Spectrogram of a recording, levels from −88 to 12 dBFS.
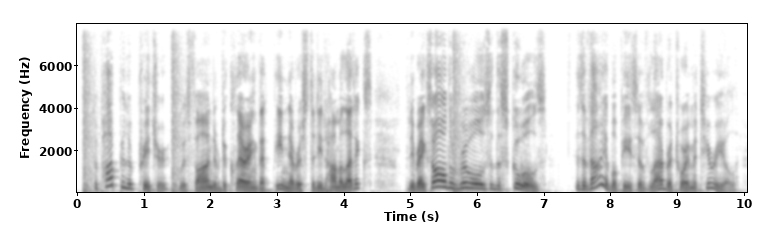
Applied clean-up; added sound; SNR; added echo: none; Microwave oven; 19 dB; none.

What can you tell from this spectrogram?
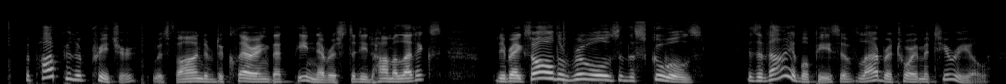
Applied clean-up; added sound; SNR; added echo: neural mask model RNNoise.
